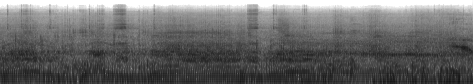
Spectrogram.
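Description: Engine of a motorized two-wheeler running steadily while being ridden, its pitch wavering slightly with speed.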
